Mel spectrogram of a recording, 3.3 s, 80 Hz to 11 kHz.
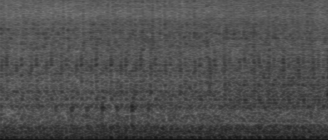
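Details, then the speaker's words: Jeep ZJ after replacing a rusted, holed muffler with a new one: deep, steady, even idle rumble, not too loud. Leak check found only very minor leaks. Normal idle. "get a little 250 pounds doesn't sound too loud over here either it's kind of nice"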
